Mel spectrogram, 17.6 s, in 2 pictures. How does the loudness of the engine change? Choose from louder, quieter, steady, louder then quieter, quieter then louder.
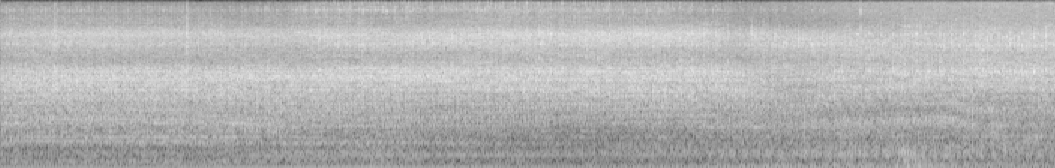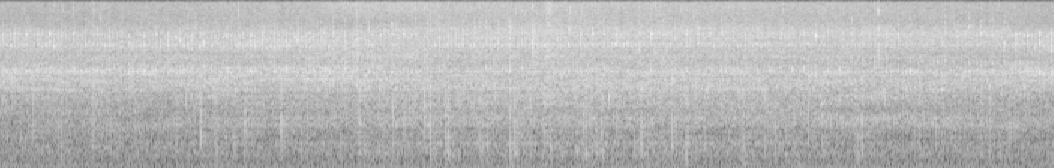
steady.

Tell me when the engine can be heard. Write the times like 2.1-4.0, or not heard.
0.0-17.5.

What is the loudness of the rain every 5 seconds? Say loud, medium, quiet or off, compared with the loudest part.
off, medium, loud, loud.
